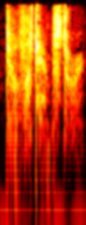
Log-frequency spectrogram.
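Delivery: hushed urgent whisper. Acted. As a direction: hiss it under your breath. Urging her in a whisper.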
